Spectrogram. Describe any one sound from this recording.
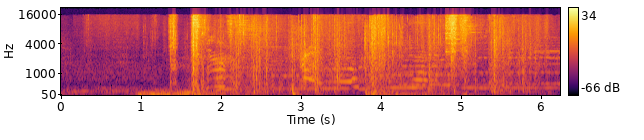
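A sword slashes and strikes with sharp hits.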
